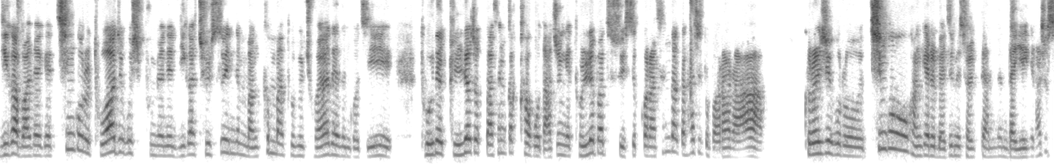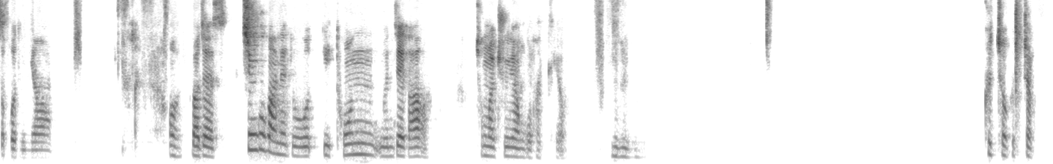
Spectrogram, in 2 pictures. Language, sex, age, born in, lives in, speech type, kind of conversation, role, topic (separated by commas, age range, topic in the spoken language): Korean, female, 30-34, South Korea, United States, conversation, unstructured, none, 당신이 생각하는 좋은 친구는 어떤 사람인가요?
